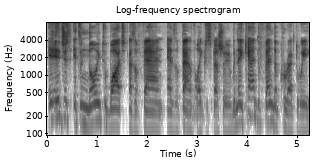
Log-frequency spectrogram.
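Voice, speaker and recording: A man speaks at a fairly quick pace in an animated tone that is bright and sharp. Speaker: sports commentator YouTuber. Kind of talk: fan reaction recap.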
